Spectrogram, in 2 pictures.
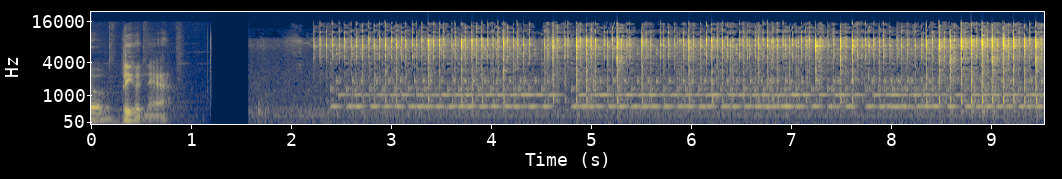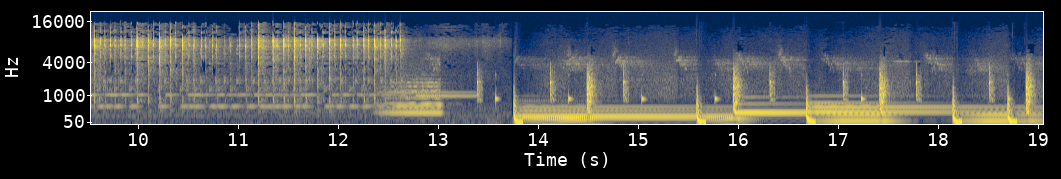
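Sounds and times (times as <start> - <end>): background music: 2.5 - 19.0
rapid mouse button clicking: 2.9 - 12.7.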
